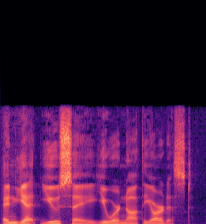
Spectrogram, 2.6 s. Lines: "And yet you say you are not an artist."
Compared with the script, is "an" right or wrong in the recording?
wrong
